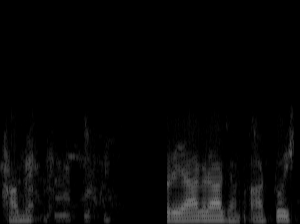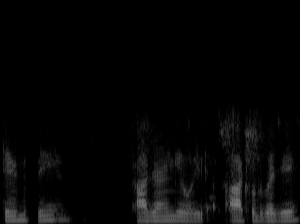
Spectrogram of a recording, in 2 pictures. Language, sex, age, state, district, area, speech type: Hindi, male, 30-45, Uttar Pradesh, Mau, rural, conversation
